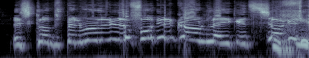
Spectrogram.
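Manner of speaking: high, loud imitation of a Geordie fan moaning; Geordie accent. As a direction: do a Sunderland local complaining in a thick Geordie accent. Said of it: "I can't do a Geordie accent".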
